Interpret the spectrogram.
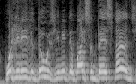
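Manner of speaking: mocking a TV finance host in a lightly put-on Brooklyn accent; pushy Brooklyn accent selling stock tips; Maria Bartiromo Brooklyn accent. Mocking a TV host advising Iowa viewers, light Brooklyn accent. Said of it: "that fucking Brooklyn accent".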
